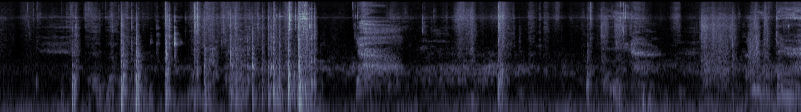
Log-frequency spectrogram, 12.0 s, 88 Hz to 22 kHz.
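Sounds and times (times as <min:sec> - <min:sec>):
metal parts clinking: 0:02.3 - 0:04.8
scraping rustle: 0:10.1 - 0:12.0.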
